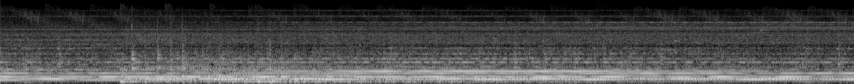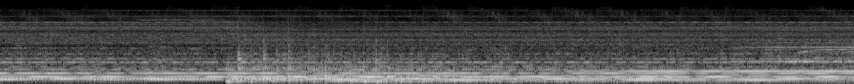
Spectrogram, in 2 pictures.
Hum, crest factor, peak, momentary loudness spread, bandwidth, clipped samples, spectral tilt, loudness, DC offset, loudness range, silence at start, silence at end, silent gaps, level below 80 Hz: none; 14 dB; -4 dBFS; 4 LU; 16 kHz; under 0.1%; -6 dB/octave; -18 LUFS; under 0.1%; 1 LU; 0 s; 0 s; none; -50 dBFS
